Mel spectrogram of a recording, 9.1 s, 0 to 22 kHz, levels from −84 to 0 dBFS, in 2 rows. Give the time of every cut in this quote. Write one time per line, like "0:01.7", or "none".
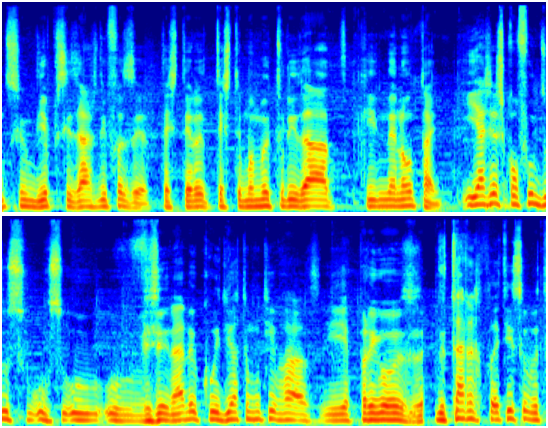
0:03.8
0:08.0

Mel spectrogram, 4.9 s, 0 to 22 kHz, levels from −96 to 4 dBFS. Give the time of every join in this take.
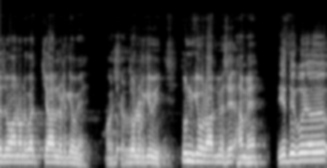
0:04.0

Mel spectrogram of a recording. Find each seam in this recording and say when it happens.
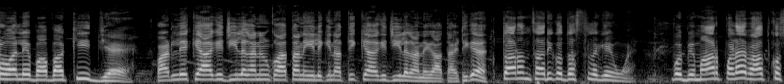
0:01.4
0:04.9

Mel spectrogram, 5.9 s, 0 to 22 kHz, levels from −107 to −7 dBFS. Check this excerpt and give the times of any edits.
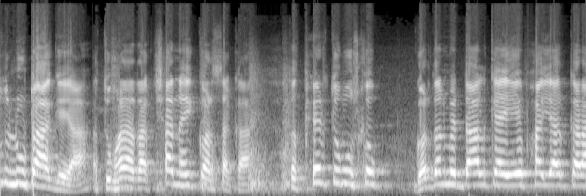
0:00.9

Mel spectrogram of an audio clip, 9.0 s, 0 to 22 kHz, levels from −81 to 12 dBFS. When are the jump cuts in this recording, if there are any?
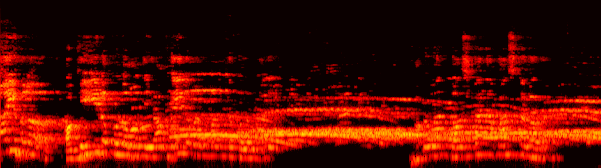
none

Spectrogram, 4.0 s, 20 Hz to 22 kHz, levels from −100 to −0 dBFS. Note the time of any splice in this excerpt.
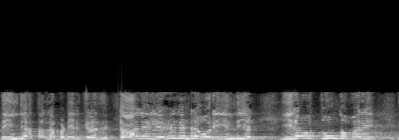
0:01.1

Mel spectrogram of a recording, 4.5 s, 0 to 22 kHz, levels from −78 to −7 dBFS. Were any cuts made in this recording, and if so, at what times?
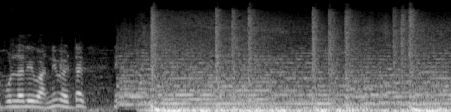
none

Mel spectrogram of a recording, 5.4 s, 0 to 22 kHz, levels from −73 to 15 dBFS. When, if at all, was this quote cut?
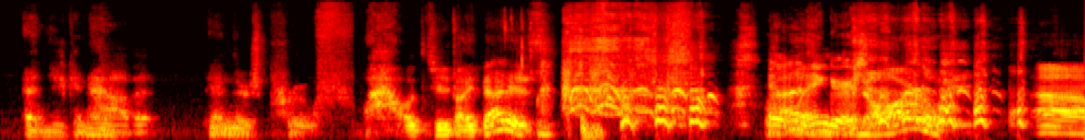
0:01.7

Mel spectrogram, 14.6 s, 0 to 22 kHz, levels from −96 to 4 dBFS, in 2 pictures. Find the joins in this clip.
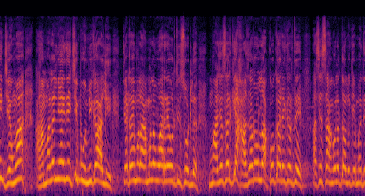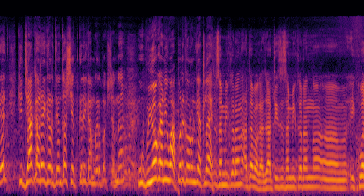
0:11.6

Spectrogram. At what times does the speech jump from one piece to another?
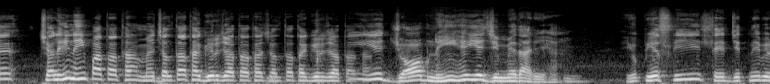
0:03.5

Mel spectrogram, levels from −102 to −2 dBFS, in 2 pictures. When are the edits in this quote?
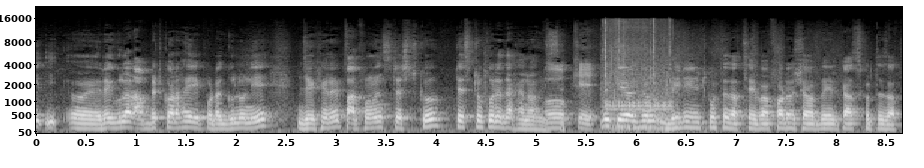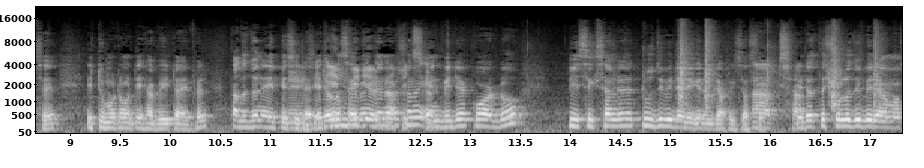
0:05.6

